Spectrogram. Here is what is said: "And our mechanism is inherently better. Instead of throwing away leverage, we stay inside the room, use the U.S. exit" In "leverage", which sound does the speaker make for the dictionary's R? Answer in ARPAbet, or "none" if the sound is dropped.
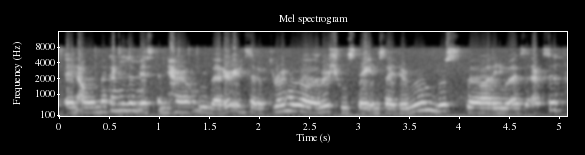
none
